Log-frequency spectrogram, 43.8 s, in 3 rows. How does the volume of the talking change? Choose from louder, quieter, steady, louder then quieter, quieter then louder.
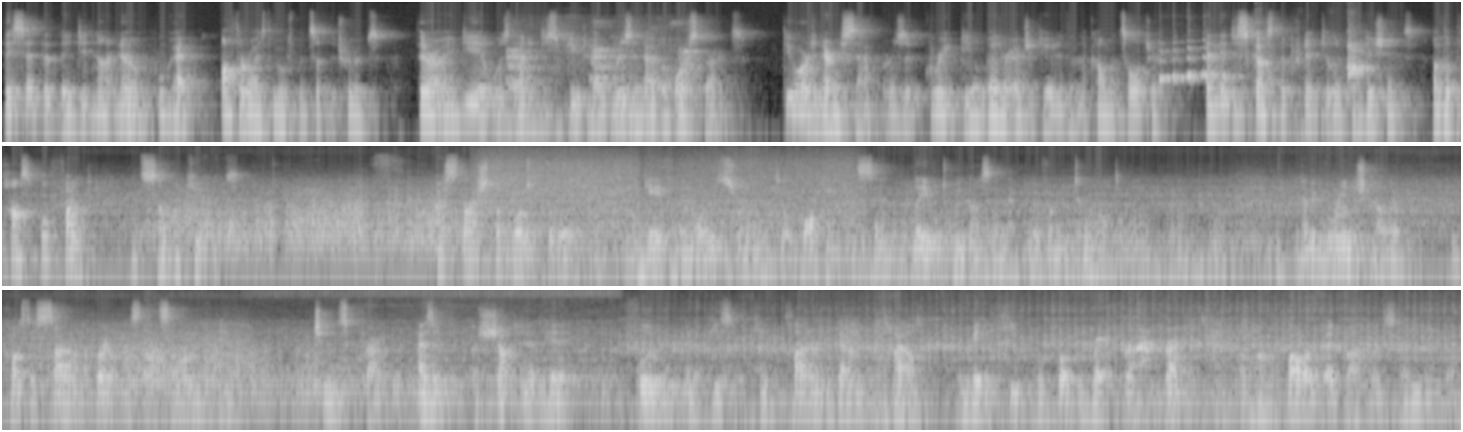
steady.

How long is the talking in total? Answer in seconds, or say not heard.
39 s.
